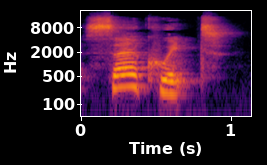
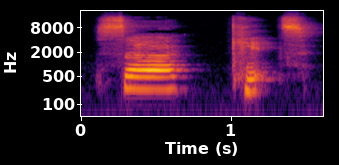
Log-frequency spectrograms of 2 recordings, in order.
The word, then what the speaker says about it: circuit: Again, I hear a lot of students saying cirquit, but circuit. So the u again is silent.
